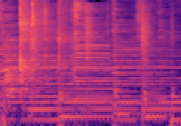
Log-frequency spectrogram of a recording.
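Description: Background music led by acoustic guitar, with plucked and strummed chords changing every half second or so.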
